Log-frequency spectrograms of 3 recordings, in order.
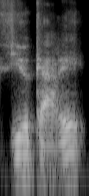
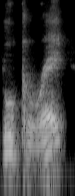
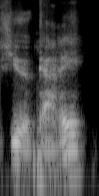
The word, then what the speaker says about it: Vieux Carré: Last week I talked about Armagnac, and I also talked about a Vieux Carré, which American people will call Boucaré as a cocktail, but it is Vieux Carré.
